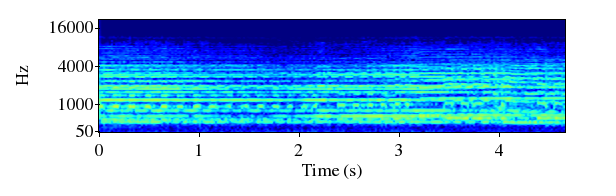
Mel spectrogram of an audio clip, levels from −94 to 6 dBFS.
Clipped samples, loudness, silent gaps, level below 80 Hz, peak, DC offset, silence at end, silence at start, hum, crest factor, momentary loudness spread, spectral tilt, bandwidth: under 0.1%; -38 LUFS; none; -80 dBFS; -26 dBFS; under 0.1%; 0 s; 0 s; none; 14 dB; 6 LU; 0 dB/octave; 12 kHz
